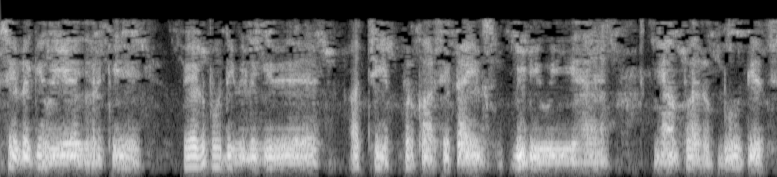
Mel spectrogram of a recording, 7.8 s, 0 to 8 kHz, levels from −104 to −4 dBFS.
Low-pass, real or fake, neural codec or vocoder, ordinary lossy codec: 7.2 kHz; fake; vocoder, 22.05 kHz, 80 mel bands, HiFi-GAN; MP3, 24 kbps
